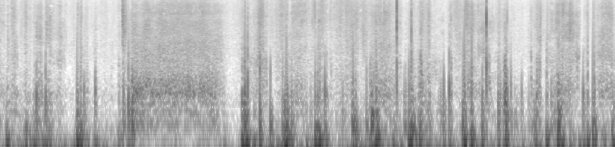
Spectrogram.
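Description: Two thin wooden picks held in fingertips scrape and tap against white silicone binaural microphone ears. The result is a close, bass-heavy stream of rapid scratchy clicks and rubbing thumps, with a softer, smoother rubbing stretch in the middle before the quick tapping returns.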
